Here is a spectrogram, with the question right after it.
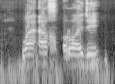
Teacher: জিম কলকলার হরফ, নিচের দিকে ধাবিত করে ধাক্কা দিয়ে উচ্চারণ করব।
